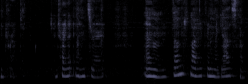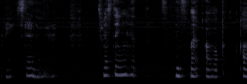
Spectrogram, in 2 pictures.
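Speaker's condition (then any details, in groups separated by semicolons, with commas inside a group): Essential tremor; brain implant for tremor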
